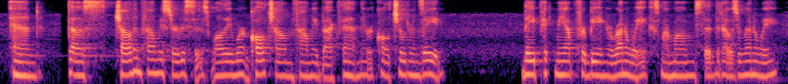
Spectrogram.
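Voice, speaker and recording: A somewhat breathy woman's voice, fairly low in pitch, fairly quick, with monotone, flat intonation. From Manitoba, Canada (Ojibwe First Nation). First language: Ojibwe. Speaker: near-death experiencer. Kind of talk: testimony. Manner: halting.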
